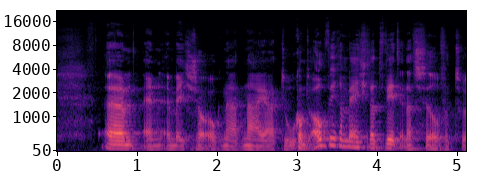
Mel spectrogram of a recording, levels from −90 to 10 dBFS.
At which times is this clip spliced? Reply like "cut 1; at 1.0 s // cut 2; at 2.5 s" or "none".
cut 1; at 1.1 s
